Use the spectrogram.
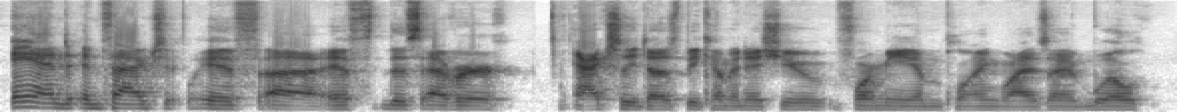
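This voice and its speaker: A man's voice: fairly low pitch, steady tone, normal speed, a bit bright, clear, resonant tone. A man hosting a podcast, talking casually and often repeating himself as he works toward his point. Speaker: podcast host; teacher.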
